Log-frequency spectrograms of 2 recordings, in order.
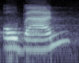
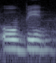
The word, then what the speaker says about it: Oban: first class is open open also known as Oban however the correct pronunciation is actually o bin by the way it it's very confusing and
